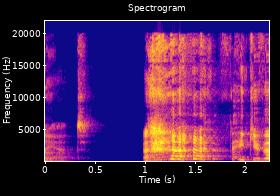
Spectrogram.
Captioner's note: laughing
